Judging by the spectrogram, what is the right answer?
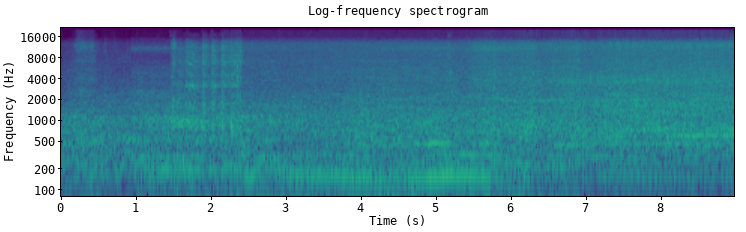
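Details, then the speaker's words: Toyota Matrix with misfire and flashing check engine light, after swapping in a used coil pack; no oil found in the plug well: engine catches quickly and settles into a smooth, even idle with no stumble or misfire; normal idle after repair. "Smooth as glass."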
